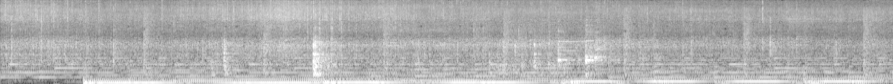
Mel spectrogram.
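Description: Paneer cubes sizzling in a little hot oil in a non-stick frying pan: a steady frying hiss, with a few sharp clicks and scrapes as a steel spoon spreads the cubes across the pan.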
